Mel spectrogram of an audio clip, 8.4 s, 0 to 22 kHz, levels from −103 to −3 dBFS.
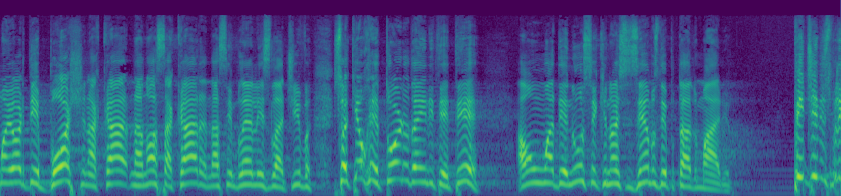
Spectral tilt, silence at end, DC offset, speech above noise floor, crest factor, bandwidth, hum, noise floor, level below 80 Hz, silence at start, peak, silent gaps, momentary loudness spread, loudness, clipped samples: -3.5 dB/octave; 0 s; under 0.1%; 40 dB; 18 dB; 16 kHz; none; -66 dBFS; -64 dBFS; 0 s; -10 dBFS; none; 5 LU; -27 LUFS; under 0.1%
